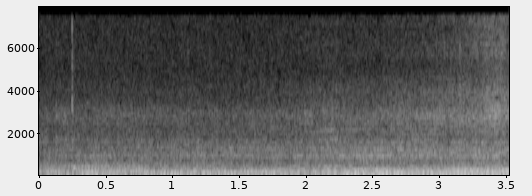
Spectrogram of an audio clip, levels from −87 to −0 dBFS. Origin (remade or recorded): recorded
